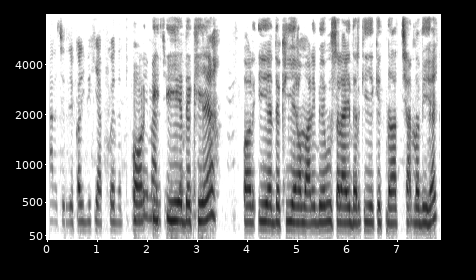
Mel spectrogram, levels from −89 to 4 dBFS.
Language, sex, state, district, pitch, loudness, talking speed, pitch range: Hindi, male, Bihar, Begusarai, 230 Hz, -15 LUFS, 115 wpm, 220-240 Hz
